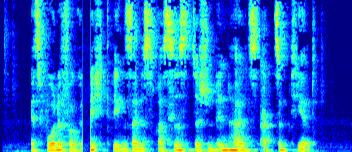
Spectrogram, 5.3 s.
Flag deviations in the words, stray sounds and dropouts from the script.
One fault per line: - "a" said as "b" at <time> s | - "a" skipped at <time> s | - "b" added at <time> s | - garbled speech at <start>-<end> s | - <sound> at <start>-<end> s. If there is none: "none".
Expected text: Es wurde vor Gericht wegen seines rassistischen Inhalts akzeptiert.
- dropout at 1.2-1.4 s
